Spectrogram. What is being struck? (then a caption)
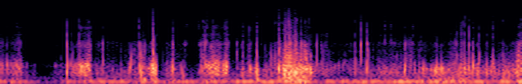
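Beeswax-coated fabric wrap. A dark patterned beeswax food wrap, a thin, flexible waxed cloth pulled tightly over a microphone head, is scratched and grasped with long acrylic nails. The result is a run of close, crackly scratches and crinkling bursts with sharp bright clicks, over a steady low hum.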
